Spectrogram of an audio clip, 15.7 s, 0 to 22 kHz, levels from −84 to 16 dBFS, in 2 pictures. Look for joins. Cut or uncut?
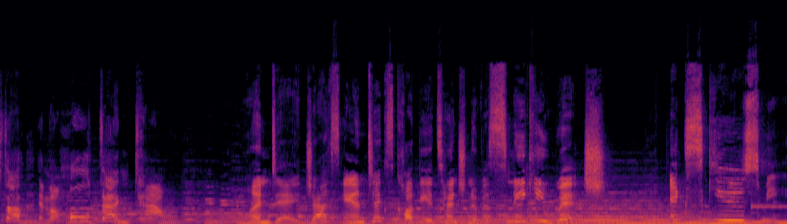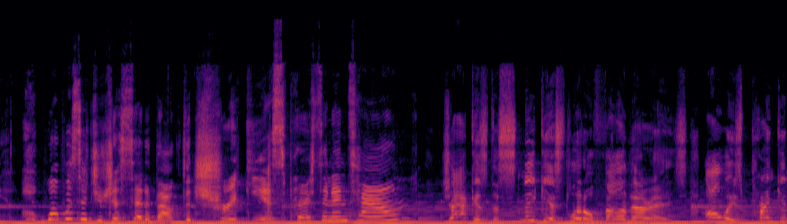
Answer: uncut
